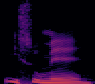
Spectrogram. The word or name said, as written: isume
